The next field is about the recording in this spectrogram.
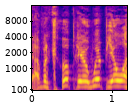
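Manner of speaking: high, fast menacing delivery.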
